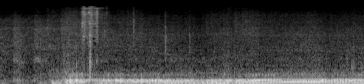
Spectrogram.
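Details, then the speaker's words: 500hp Saab 9-5 with new Walbro 450 fuel pump, first start on new BioPower bin on E85; catches and settles into uneven stumbling idle with irregular dips. Rough idle as ethanol content reads 0%, running the 93-octane map until it adapts. "right so for anybody that hears the stumbling so whenever you have a bio power bin so see the CA equals zero percent so on that first start it doesn't know right now think it's running on based on the 93 mem"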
